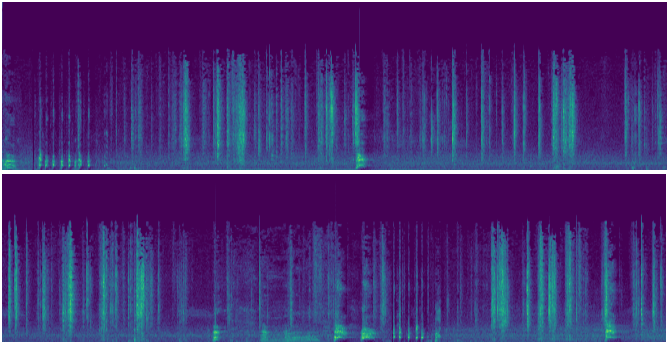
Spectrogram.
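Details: A Miniature Pinscher barking at a balloon gives sharp, scattered barks and yips among sudden clattering and rubbing noises.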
